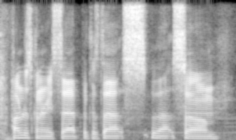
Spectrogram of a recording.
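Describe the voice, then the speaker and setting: Medium-pitched man with a British accent, music in the background. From UK. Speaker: game streamer. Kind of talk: live gameplay stream chat. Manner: monotone; halting, repeats words.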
